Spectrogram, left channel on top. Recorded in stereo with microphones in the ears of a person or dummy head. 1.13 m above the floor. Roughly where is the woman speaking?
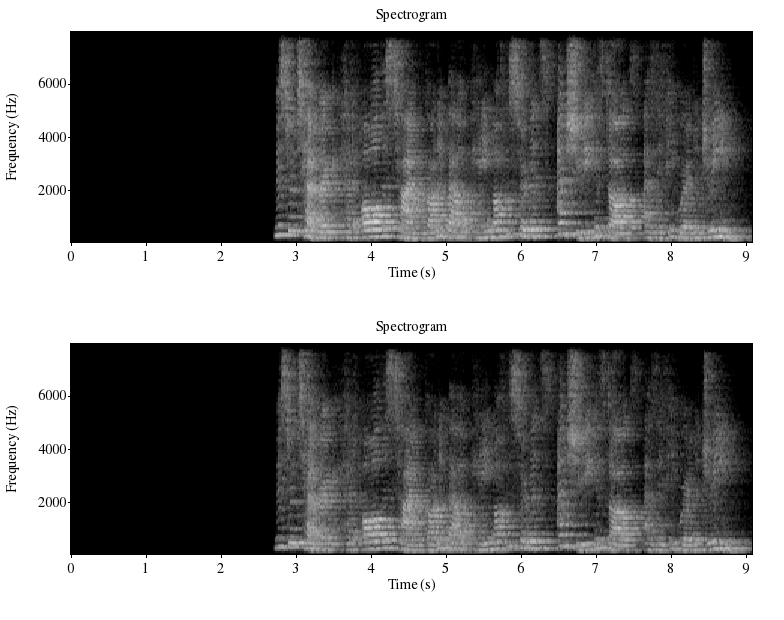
Left.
